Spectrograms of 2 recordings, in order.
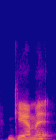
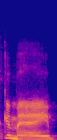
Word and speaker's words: Gamet: So Gamet, Gamet. So I said it wrong. It's Gamet, but I say Gamet, so.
